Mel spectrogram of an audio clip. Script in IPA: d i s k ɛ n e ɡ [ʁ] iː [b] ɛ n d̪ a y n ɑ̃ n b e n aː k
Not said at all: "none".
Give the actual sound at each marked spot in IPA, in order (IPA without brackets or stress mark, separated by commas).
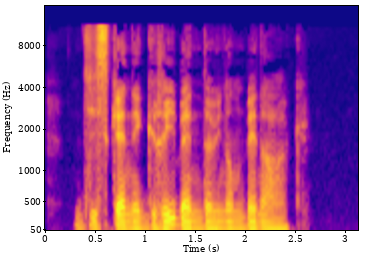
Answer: ʁ, b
